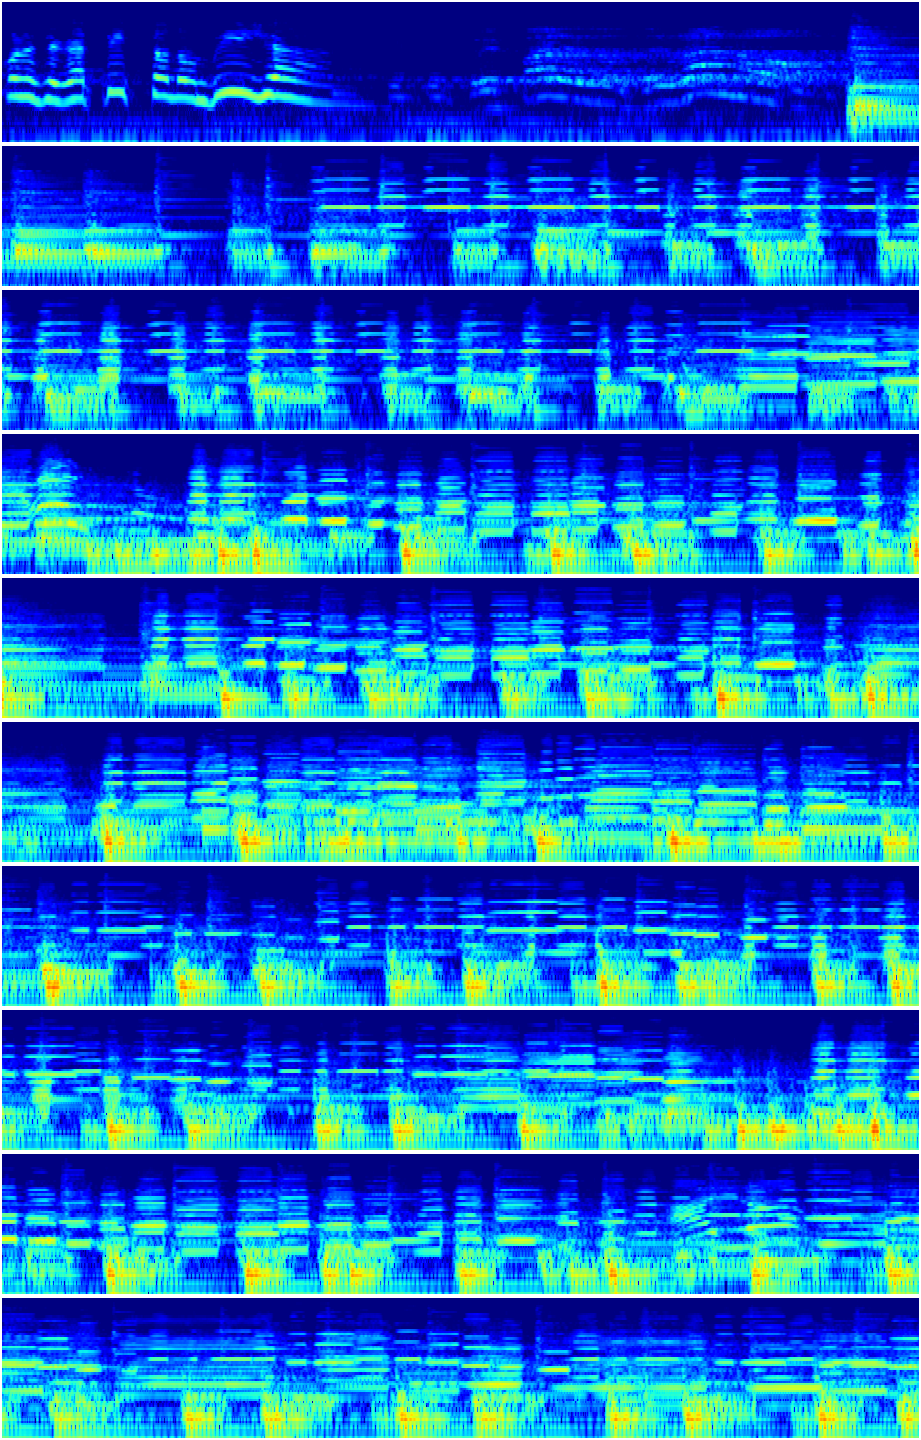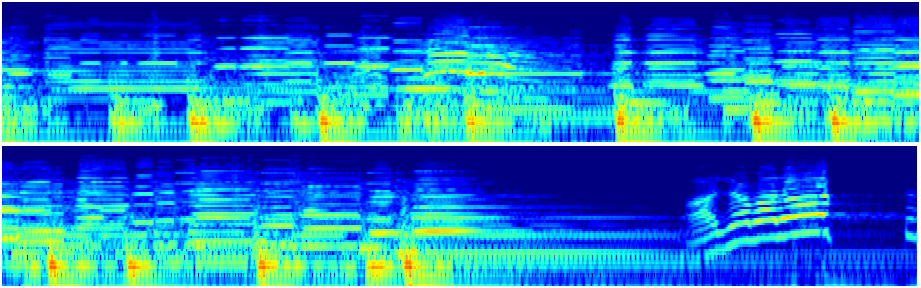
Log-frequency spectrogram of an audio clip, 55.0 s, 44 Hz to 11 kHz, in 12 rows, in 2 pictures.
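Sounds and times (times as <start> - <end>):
accordion-led folk band: 4.2 - 53.8
bass: 7.4 - 53.9.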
